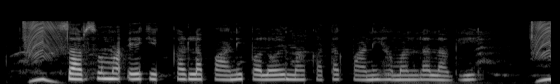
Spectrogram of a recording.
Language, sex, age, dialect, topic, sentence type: Chhattisgarhi, female, 25-30, Eastern, agriculture, question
